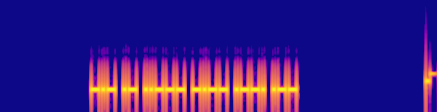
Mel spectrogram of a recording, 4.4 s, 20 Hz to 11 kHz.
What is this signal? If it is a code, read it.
Morse code, heard as a keyed tone, about 44 wpm, 700 Hz. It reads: KA2YPW
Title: USA Call Signs Repeated 3x 45wpm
